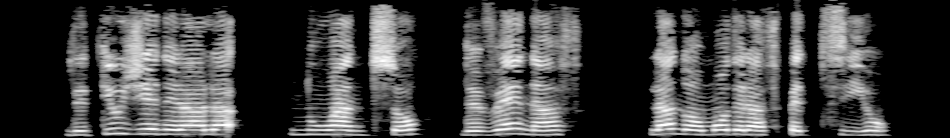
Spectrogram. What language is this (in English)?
Esperanto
